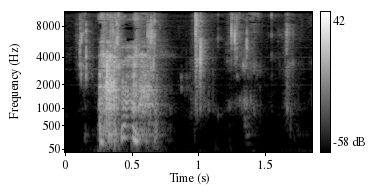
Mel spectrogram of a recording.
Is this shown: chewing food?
yes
